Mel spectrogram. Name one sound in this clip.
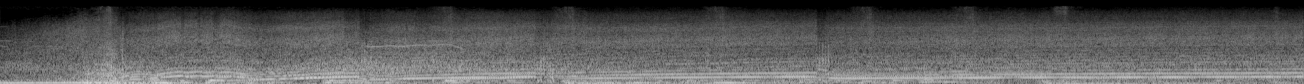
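A sports car engine roars and rises in pitch as it accelerates hard through its gears.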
